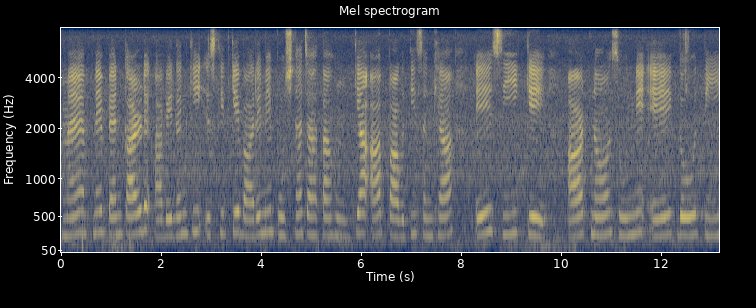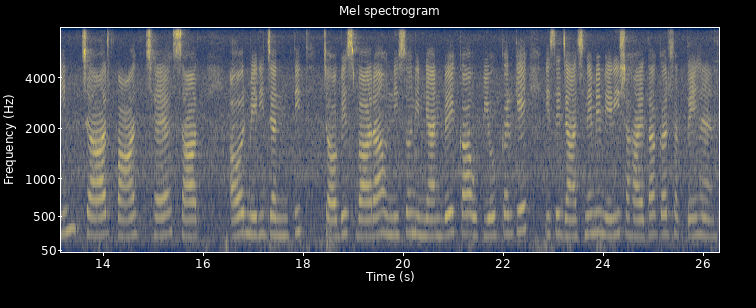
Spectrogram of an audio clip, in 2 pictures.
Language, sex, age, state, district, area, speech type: Hindi, female, 45-60, Uttar Pradesh, Ayodhya, rural, read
